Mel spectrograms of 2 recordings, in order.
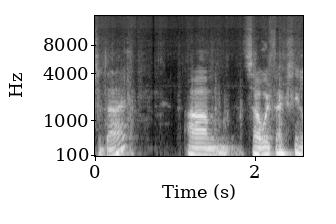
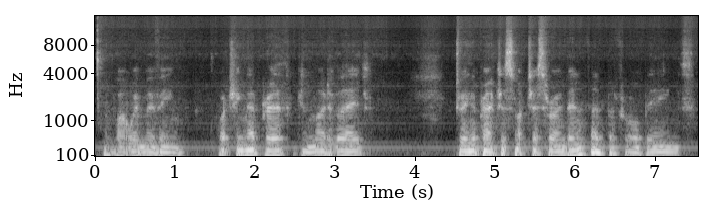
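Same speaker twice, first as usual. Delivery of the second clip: calm meditation guide voice, unhurried pauses; guided meditation; 3 semitones lower, 5 dB quieter than usual. Acted. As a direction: lead the class gently into the breath. Leads a breathing meditation.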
